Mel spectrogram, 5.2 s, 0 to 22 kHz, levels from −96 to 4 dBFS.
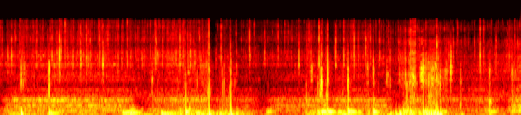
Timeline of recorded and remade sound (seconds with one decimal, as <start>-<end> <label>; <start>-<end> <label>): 0.0-5.2 remade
